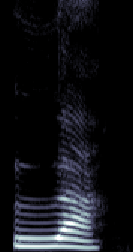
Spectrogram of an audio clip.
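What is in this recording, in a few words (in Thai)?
"เอือ", Thai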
